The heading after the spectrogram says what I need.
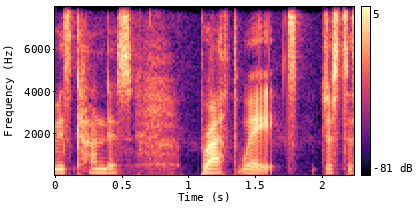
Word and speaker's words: Candice Brathwaite: By the way, that lady's name is Candice Brathwaite, just to say it correctly. Candice Brathwaite.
